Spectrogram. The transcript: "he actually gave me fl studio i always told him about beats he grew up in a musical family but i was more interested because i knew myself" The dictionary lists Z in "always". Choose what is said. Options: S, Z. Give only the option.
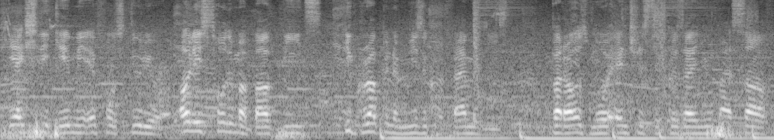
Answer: S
